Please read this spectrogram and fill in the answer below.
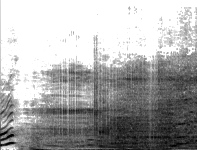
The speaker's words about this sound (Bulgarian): Дръпни връвчицата, дето виси на вратата и резето само ще се вдигне!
